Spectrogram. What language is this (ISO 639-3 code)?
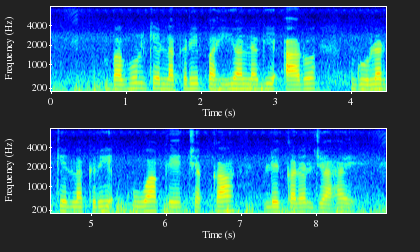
mag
